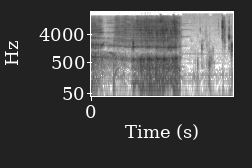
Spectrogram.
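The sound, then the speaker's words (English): A noisy slurping sip of water lasting about a second, followed by softer swallowing and wet mouth clicks in near quiet. “Right, water sip, ready?”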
